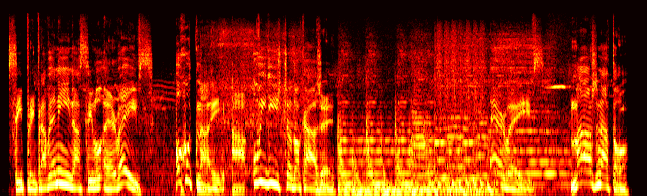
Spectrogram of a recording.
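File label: Slovak, commercial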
